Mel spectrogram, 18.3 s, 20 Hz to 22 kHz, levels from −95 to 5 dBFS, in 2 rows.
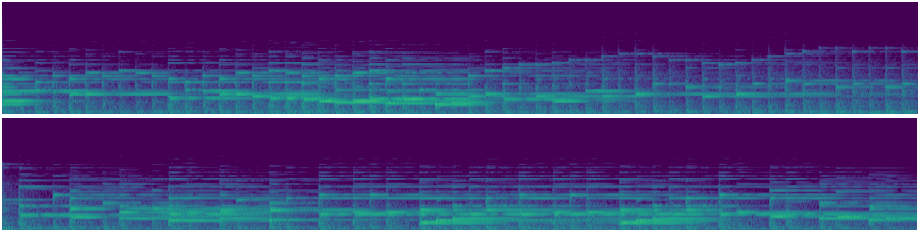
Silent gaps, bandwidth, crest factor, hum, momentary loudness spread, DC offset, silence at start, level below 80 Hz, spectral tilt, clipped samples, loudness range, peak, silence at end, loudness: none; 5.2 kHz; 16 dB; none; 11 LU; under 0.1%; 0 s; -58 dBFS; -6 dB/octave; under 0.1%; 8 LU; -20 dBFS; 0 s; -37 LUFS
